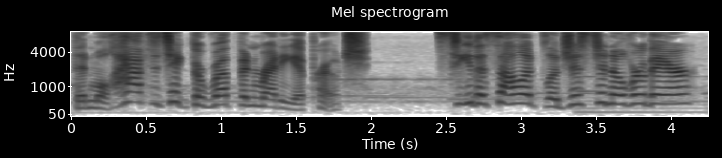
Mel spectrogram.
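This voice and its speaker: Bright, lively engineer. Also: female voice, high-pitched, a little fast, faint music behind. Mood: explaining. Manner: precise, explanatory. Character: careful, technical-minded engineer woman. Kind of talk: video game voice acting.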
